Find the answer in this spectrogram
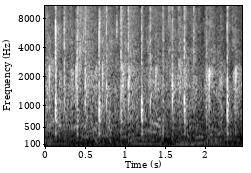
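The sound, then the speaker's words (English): Church audience applauding to praise the youth leading a service: many quick, crisp handclaps running steadily through the whole moment at a moderate level, with no talk over them. “Let's give them a hand clap of praise.”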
